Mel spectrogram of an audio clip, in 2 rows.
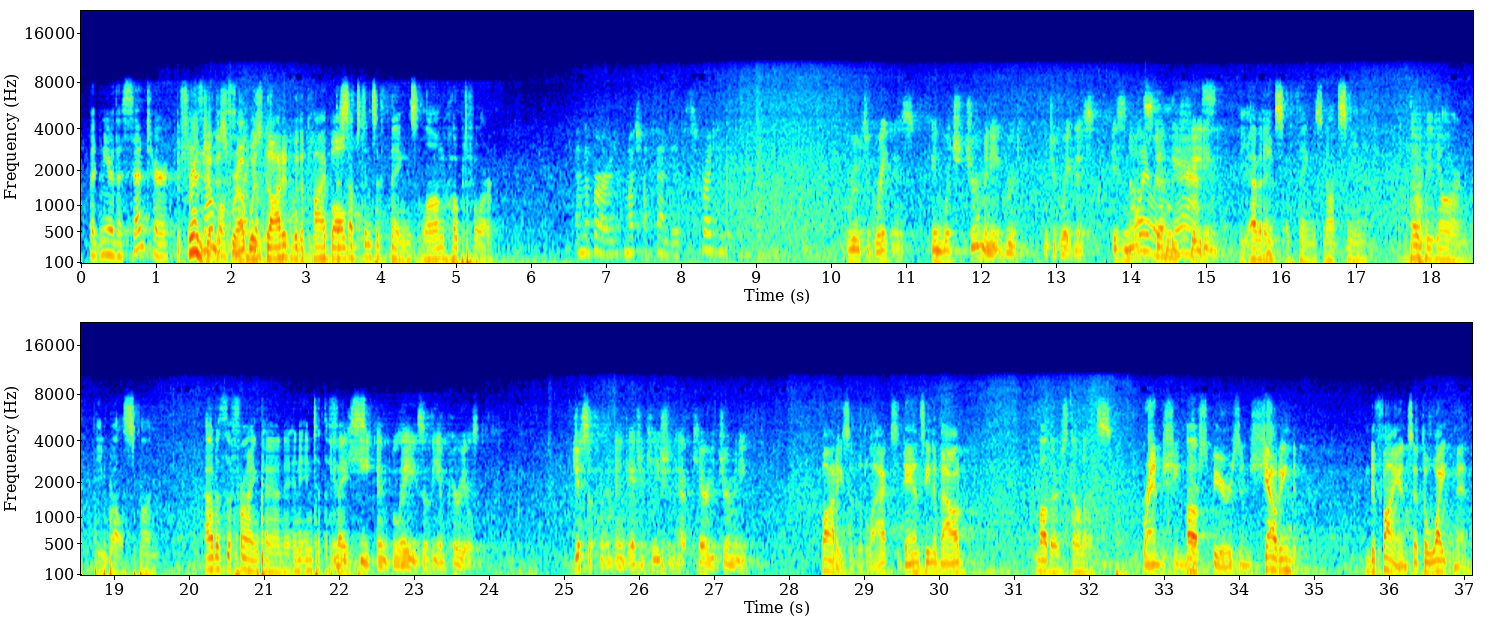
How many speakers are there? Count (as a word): five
